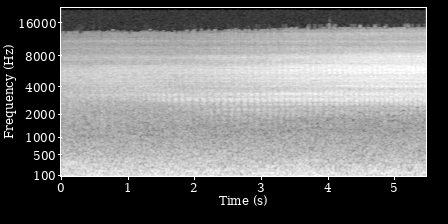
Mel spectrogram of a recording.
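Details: Cicadas produce a dense high buzz that grows gradually louder and brighter over the seconds, a sustained rasping hiss with a few soft low thumps partway through.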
